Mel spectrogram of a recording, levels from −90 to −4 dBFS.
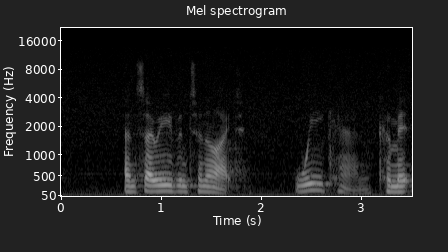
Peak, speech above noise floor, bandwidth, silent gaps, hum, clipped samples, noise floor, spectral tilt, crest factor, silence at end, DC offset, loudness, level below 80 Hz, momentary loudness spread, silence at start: -28 dBFS; 23 dB; 14 kHz; none; none; under 0.1%; -68 dBFS; -6.5 dB/octave; 18 dB; 0 s; under 0.1%; -47 LUFS; -76 dBFS; 24 LU; 0 s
